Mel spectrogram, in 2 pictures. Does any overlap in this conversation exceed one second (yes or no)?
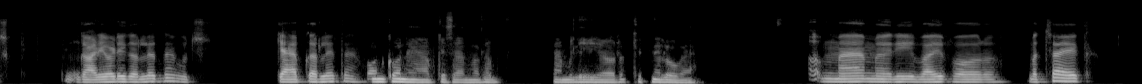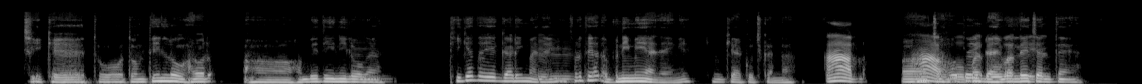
yes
